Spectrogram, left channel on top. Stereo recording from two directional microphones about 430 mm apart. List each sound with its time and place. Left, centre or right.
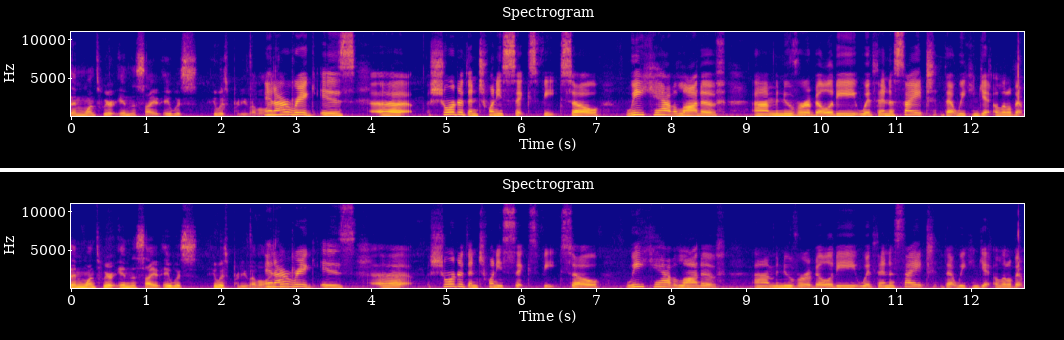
0.0 s speech: right
2.6 s speech: centre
